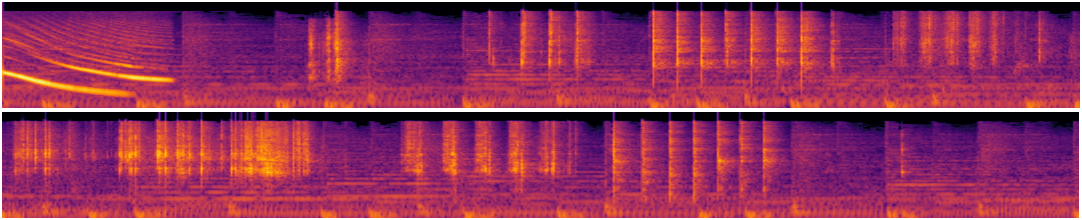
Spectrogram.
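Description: Hook-and-loop fastener on a plastic toy eggplant tearing apart in short spurts of rapid clicks as a toy knife splits its halves, over background music. A falling whistle-like glide opens the stretch.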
